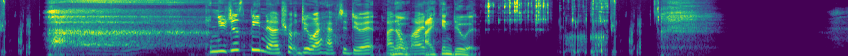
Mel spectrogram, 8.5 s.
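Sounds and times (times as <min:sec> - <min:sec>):
person breathing: 0:00.4 - 0:02.6, 0:06.6 - 0:07.4
speech: 0:02.1 - 0:04.9.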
